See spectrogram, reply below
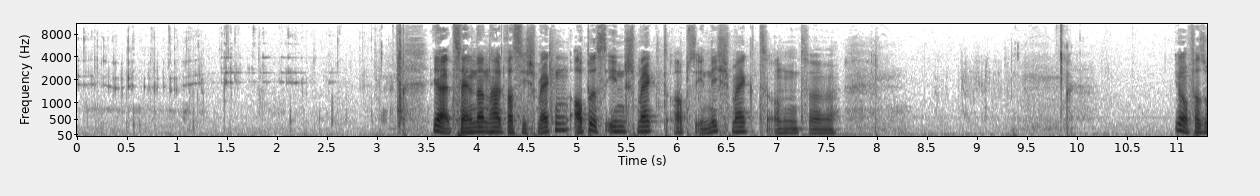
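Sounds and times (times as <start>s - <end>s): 
glasses clinking in a toast: 0.2s - 2.6s
speech: 3.6s - 7.8s, 11.0s - 11.2s.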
